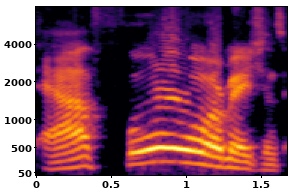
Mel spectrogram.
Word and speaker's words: Afformations: Some people say, did you spell that wrong? No, I invented it. It's affirmations, AFFORMATIONS.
